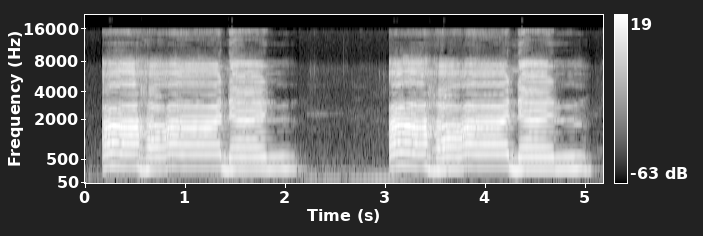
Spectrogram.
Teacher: تو ساکن کرنے ہوئے ہم نے صرف نون کی ہلکی سی آواز نکالنی ہے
